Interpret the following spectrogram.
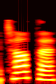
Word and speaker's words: tapa: Top comment: a tapa, Spanish pronunciation, tapa, is an appetizer or snack in Spanish cuisine and translates to small portion of any kind of Spanish cuisine.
